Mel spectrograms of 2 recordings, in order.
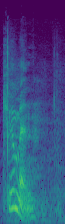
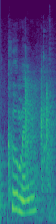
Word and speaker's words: cumin: paprika one teaspoon of cumin or cumin I've heard people pronounce it both ways teaspoon cumin sprinkling it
